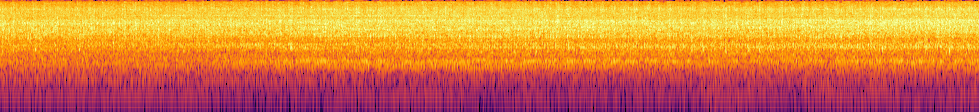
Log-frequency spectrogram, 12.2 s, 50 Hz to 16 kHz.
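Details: 1.4 16V engine (Tunisia) idling evenly with a faint repetitive tapping about three to four per second; timing chain and tensioner checked and belt removed, noise unchanged, source of the knock still unclear.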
